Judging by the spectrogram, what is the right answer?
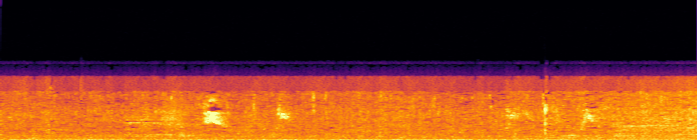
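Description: Outdoor nature ambience: a steady hiss with four short, high bird chirps, the loudest about two seconds in and two more near the end.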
